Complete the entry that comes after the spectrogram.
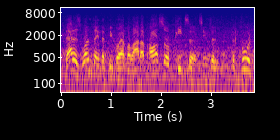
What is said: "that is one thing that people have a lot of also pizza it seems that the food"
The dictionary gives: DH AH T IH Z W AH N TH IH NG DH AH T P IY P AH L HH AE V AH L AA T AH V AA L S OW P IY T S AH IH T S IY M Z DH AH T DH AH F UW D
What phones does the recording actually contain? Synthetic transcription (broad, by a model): DH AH T IH Z W AH N TH IH NG DH AH T P IY P L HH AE V AH L AA T AH V AA L S OW P IY T S AH IH T S IY M Z DH AH T DH AH F UW D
